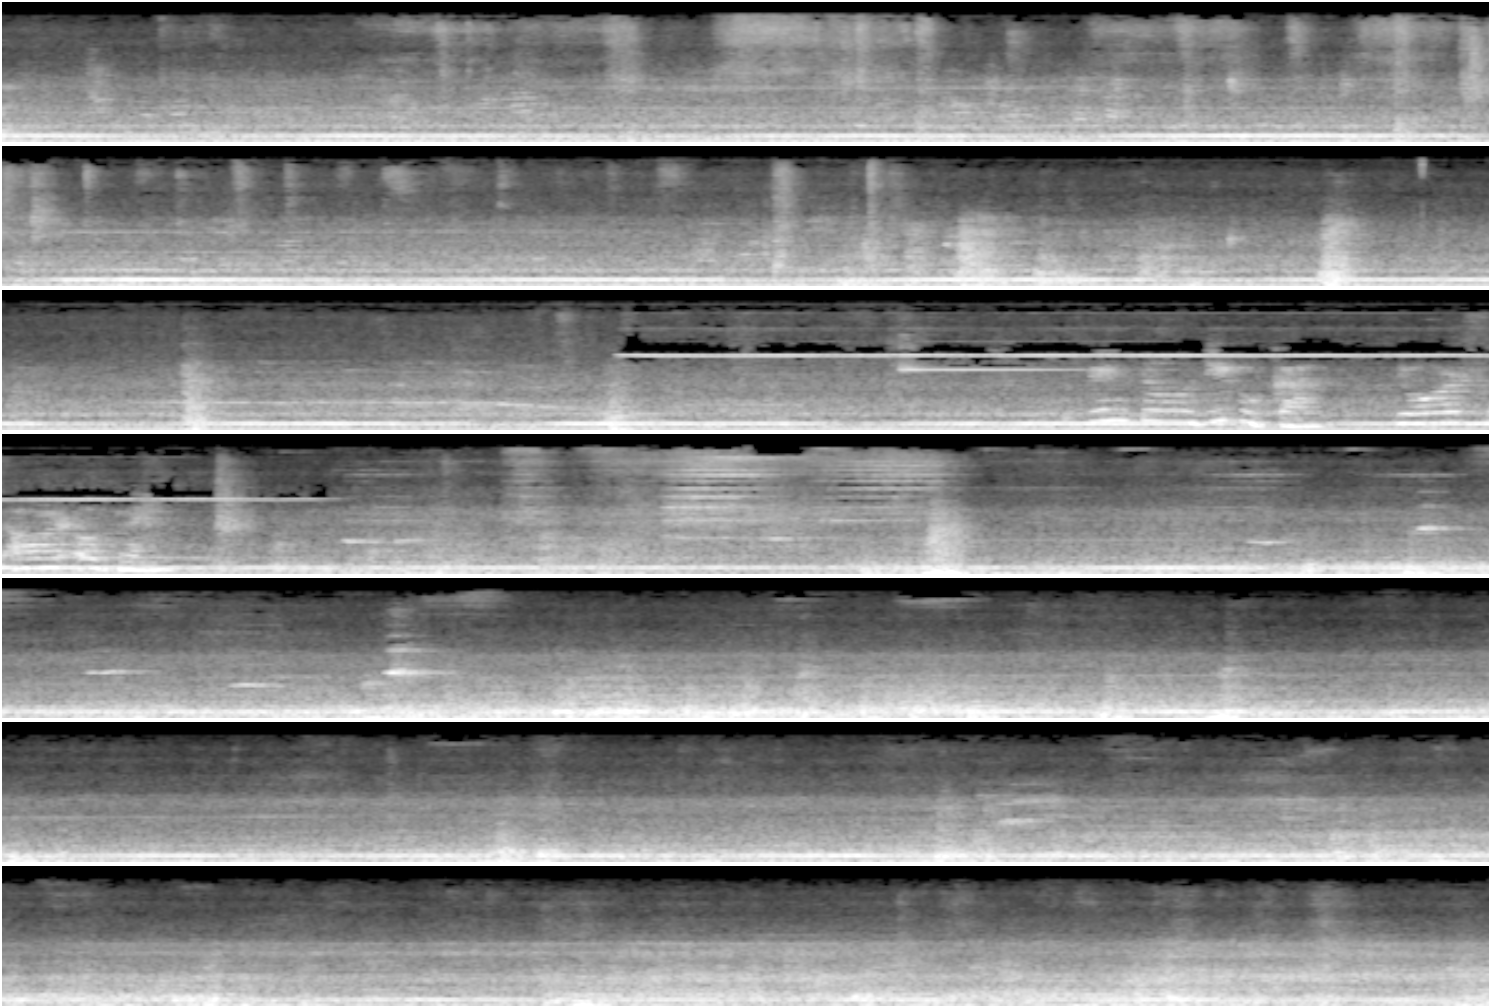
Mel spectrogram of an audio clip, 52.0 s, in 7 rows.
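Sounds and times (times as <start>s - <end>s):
electric train rumbling: 0.0s - 52.0s.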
